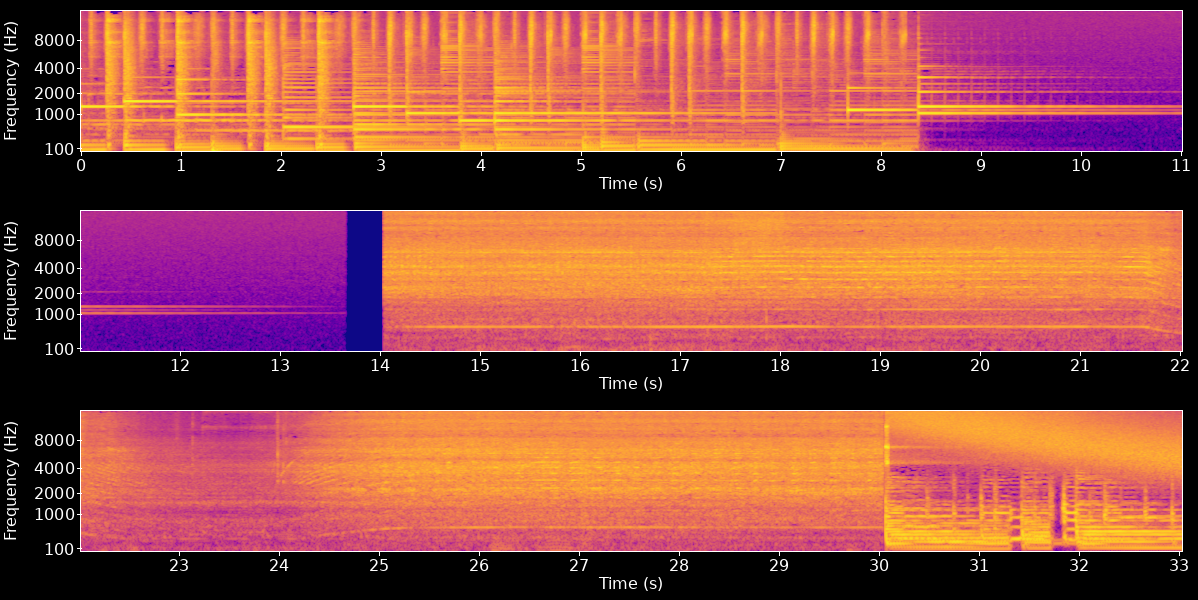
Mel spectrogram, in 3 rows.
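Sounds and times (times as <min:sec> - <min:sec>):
small electric motor whirring: 0:14.1 - 0:22.9, 0:23.9 - 0:30.1.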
